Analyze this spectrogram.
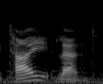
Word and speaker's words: Thailand: So it's the H is silent in Thailand. So you just say Thailand.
